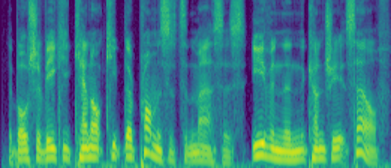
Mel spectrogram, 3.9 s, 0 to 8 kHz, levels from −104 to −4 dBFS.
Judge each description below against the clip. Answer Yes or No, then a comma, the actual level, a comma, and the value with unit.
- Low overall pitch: Yes, low, 115 Hz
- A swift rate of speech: Yes, fast, 215 wpm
